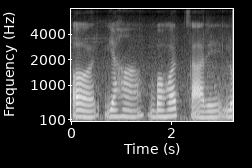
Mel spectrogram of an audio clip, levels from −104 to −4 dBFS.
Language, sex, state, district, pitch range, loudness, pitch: Hindi, female, Bihar, West Champaran, 165-180 Hz, -22 LUFS, 175 Hz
